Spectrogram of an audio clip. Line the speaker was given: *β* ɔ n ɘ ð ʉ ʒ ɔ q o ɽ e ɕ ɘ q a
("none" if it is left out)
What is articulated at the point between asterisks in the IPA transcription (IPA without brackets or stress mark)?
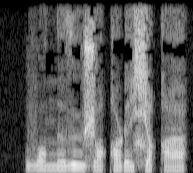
β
